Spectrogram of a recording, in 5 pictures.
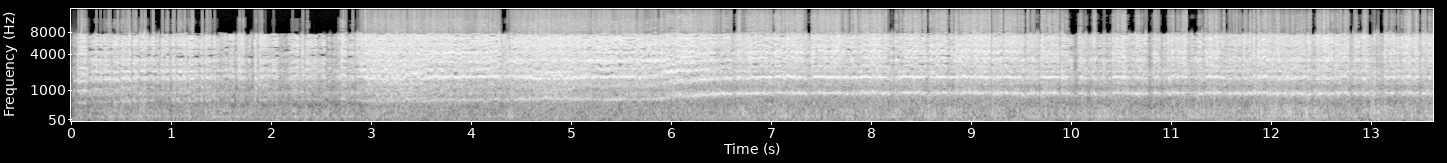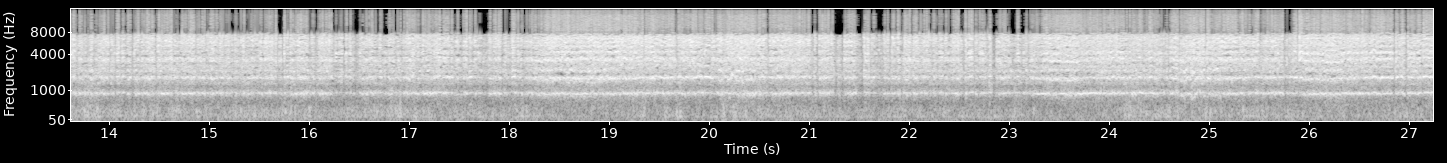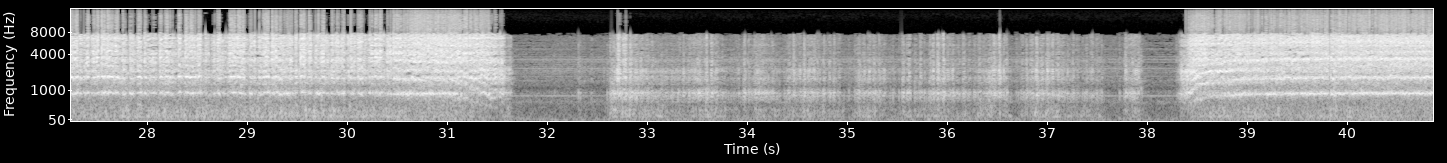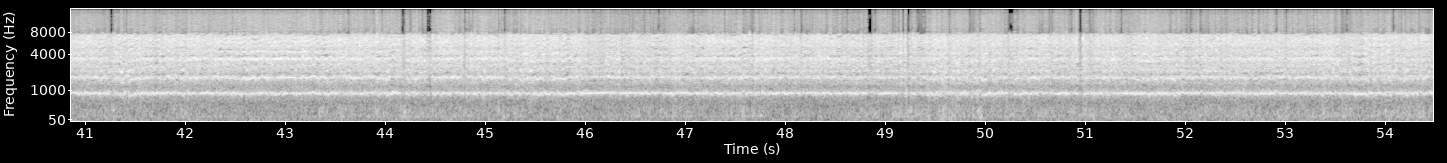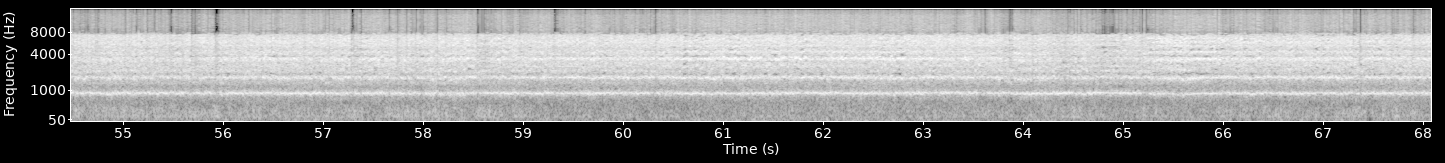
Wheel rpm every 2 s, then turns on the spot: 150, 160, 170, 230, 230, 230, 230, 230, 230, 220, 230, 230, 220, 230, 230, 120, 20, 10, 20, 170, 230, 230, 230, 240, 230, 230, 230, 230, 230, 230, 230, 240, 220, 230.
32-36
